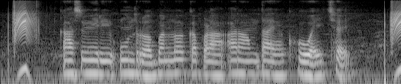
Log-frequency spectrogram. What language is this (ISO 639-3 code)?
mai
